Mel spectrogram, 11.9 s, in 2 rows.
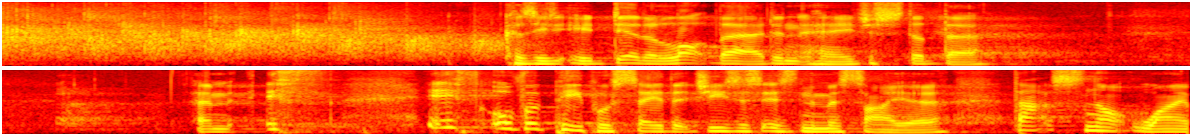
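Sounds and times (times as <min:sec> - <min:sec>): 
round of applause: 0:00.0 - 0:02.8
speech: 0:02.6 - 0:05.1, 0:06.9 - 0:07.5, 0:08.1 - 0:11.8.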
